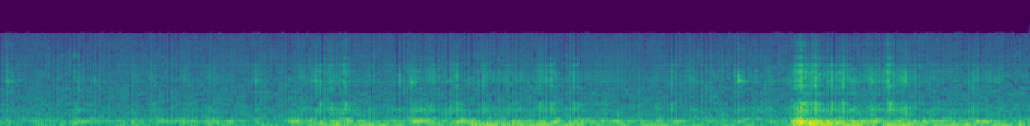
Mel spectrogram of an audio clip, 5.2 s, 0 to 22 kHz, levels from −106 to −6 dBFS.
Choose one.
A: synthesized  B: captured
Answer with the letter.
A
